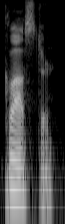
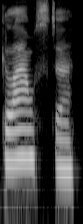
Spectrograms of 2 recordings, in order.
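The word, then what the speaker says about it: Gloucester: Uh, Glaster. Oh, no. You said it. I thought you said Glouster.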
